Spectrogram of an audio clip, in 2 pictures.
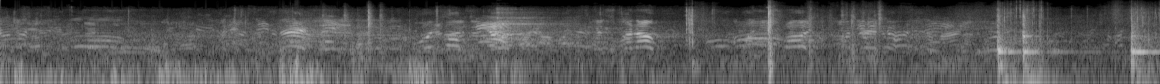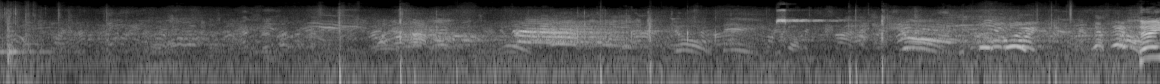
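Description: Young men shout and call out to each other outdoors across an open field.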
